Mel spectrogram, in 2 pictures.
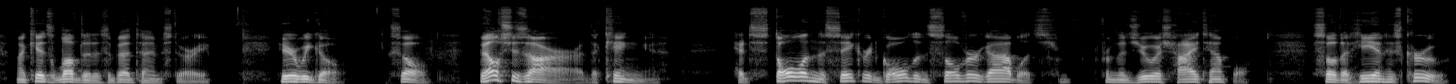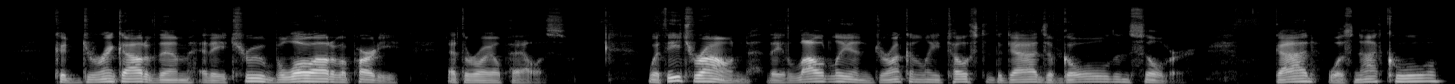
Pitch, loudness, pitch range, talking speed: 120 Hz, -22 LUFS, 105-135 Hz, 140 wpm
